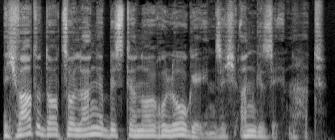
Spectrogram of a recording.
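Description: A man reading an audiobook, voicing a firm, dryly ironic male police commissioner giving brisk instructions. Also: medium pitch, animated, dry recording, clean studio sound, close to an everyday voice.

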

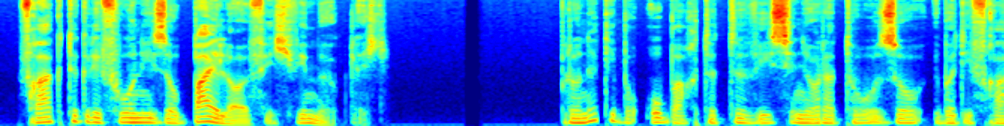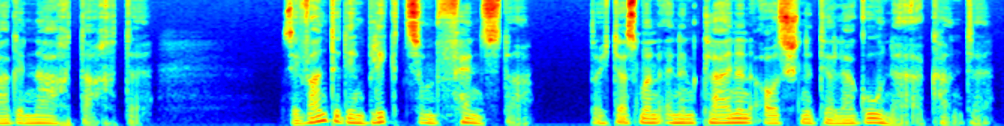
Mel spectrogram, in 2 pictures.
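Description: A man narrating an audiobook in a measured, somber storytelling manner. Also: fairly low pitch, vocal fry, slightly rough, no room sound, clean studio sound.

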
